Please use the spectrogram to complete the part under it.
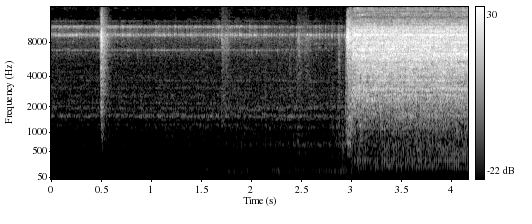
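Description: A man yanks a chainsaw's starter cord.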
